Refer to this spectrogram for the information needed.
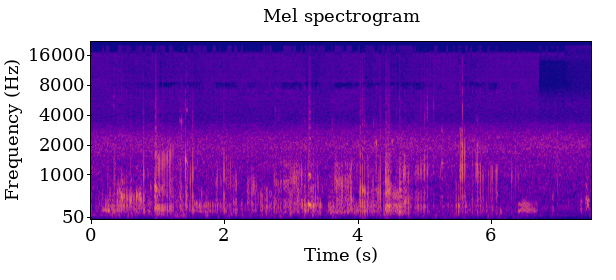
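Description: Loud, continuous gurgling and rumbling from the belly with bubbly, watery runs and low moaning tones, fitting active bowel sounds (borborygmi).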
